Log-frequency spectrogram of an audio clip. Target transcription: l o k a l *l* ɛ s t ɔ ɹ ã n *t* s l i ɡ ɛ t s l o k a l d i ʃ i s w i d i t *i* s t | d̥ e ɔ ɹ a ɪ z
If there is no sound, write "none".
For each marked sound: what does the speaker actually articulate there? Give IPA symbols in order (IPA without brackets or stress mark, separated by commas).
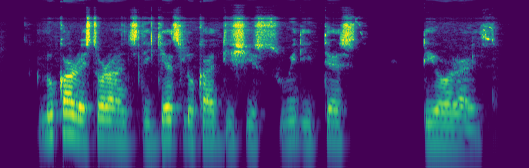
ɹ, t, ɛ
